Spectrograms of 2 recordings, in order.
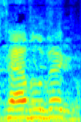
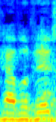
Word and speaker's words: Pavlovic: Had Alex Pavlovvic been covering the game tonight? Pavlovic. Pavlovich.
